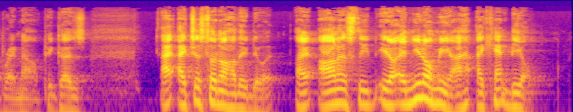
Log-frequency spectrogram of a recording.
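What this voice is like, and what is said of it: Choked-up emotional voice. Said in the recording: “I'm getting choked up”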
